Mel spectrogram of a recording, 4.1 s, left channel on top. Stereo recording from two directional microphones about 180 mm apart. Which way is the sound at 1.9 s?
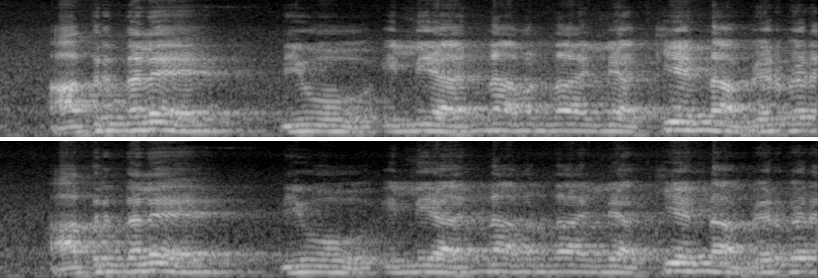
60° right (ahead or behind).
